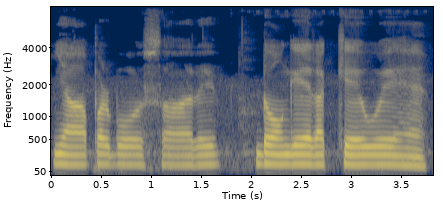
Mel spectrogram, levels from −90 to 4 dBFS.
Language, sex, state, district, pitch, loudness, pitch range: Hindi, male, Uttar Pradesh, Shamli, 125 Hz, -17 LUFS, 125-130 Hz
